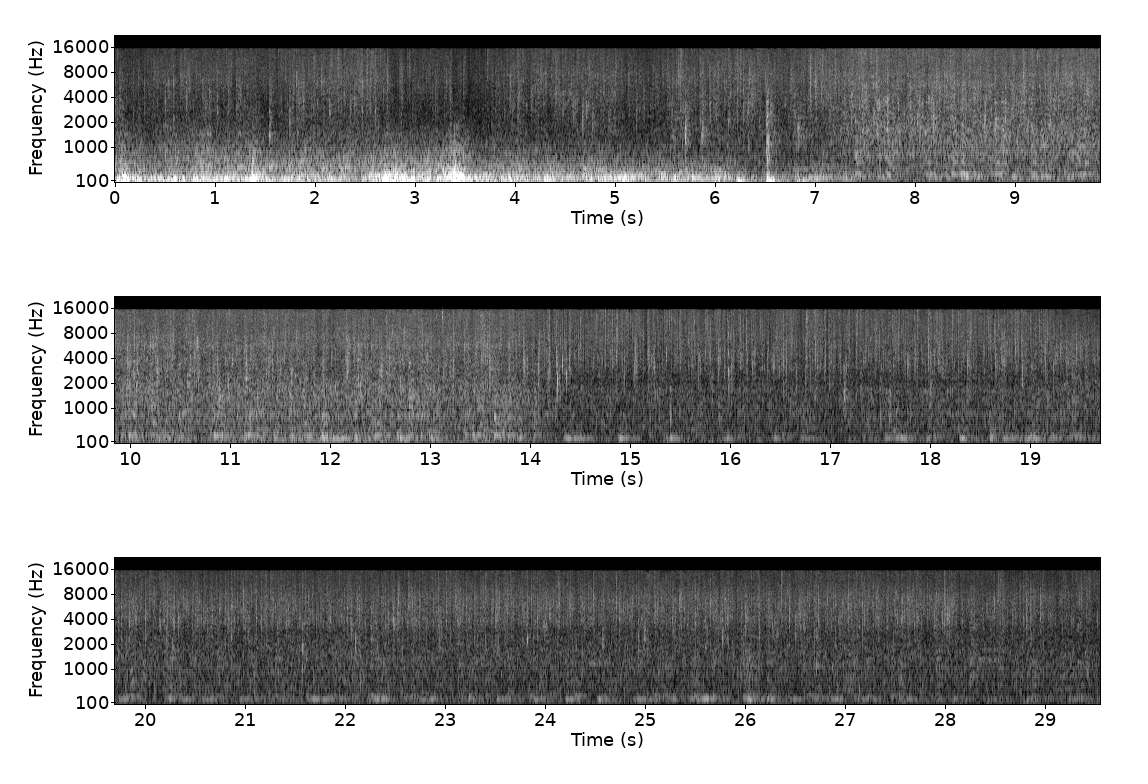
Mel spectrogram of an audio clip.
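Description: Heavy rain pouring onto a concrete patio, a steady hiss that slowly eases in level. A loud, deep rumble with a few sharp peaks runs through the first seven seconds, then drops away.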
